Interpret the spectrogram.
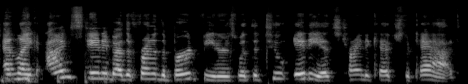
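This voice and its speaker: A woman hosting a casual chat while building, telling a story with animated energy and mimicking voices. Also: a little high, brisk, over a noisy crowd. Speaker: host.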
